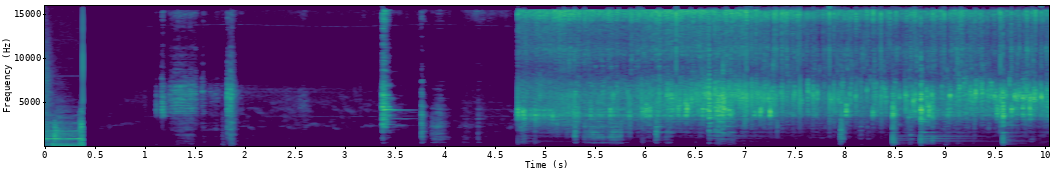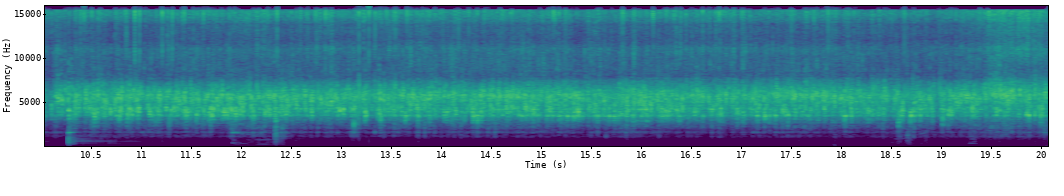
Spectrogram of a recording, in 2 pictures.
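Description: Sliced shallots sizzling in hot oil in a wok, starting suddenly about five seconds in after a few faint knocks, while a spatula stirs them, clinking and scraping against the pan.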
